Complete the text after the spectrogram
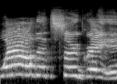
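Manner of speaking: put-on high, gushing, excited child voice. Imagining a child raised to become a dragon rider, imitating an excited kid. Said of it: "imagine this kid being like".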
